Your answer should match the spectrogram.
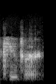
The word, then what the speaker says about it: Cowper: Also, too, with his speaking of depression, his relationship with William Cooper, looks like Cowper, if you ever look it up, but okay. It's pronounced Cooper, C-O-W-P-E-R.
